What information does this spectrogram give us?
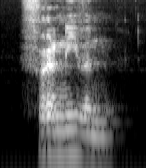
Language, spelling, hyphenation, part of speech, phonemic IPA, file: Dutch, vernieuwen, ver‧nieu‧wen, verb, /vərˈniu̯ə(n)/, Nl-vernieuwen.ogg
- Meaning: to renew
